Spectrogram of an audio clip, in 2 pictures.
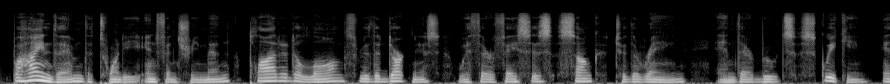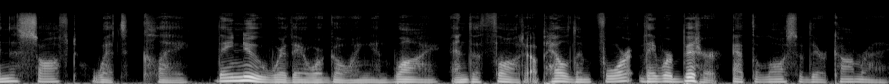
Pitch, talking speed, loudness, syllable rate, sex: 120 Hz, 165 wpm, -20 LUFS, 4.1 syllables/s, male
